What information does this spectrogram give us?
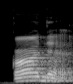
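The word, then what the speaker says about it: قَدْ: Maka kita harus memantulkan huruf dal ini. Qad naro, qad naro, qad. Nah, seperti itu. Kalau hanya sekedar dibaca qad naro, qad naro, qad, nah, tidak ada pantulan sama sekali.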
